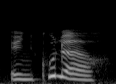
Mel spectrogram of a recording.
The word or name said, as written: Une couleur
